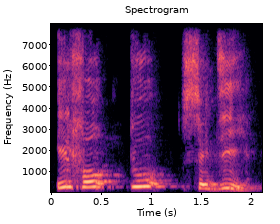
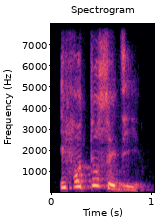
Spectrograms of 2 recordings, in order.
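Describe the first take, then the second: First: Very slow stress. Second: Said in the usual way. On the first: Shown as a demonstration. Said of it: "teacher repeats rule slowly". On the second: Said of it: "rule repeated at normal pace".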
